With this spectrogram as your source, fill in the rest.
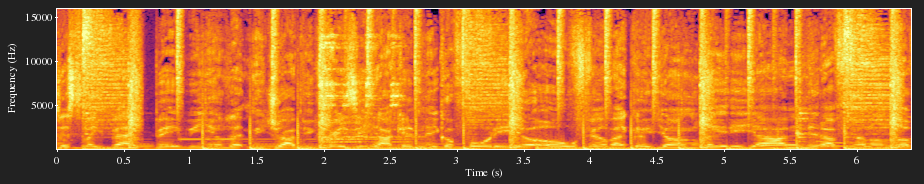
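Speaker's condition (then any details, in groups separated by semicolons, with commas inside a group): No condition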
